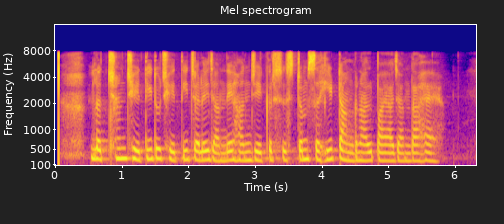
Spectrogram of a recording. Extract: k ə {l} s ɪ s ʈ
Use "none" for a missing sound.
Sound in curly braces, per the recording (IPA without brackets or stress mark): ɾ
